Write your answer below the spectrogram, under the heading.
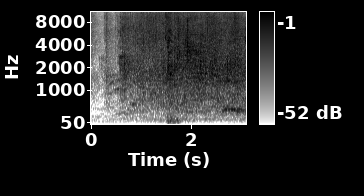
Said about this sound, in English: Come on, let's acknowledge him for who he is based on how you see him, and let's put together some clap and some lifting of hands and raising our voice with it. Let's offer that to God.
